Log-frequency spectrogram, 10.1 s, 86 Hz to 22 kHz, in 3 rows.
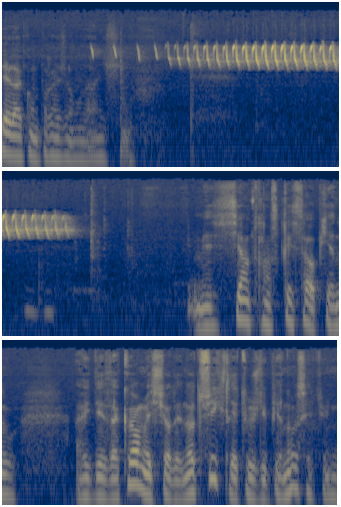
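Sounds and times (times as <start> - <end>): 
speech: 0.0 - 1.6, 5.2 - 10.0
woodlark singing a fast liquid trill: 0.0 - 4.3.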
